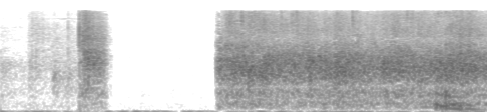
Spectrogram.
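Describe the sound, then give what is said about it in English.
Audience applause at a technology conference talk breaks out after a brief lull and carries on as a dense, steady clatter of clapping to the end. “Give a warm applause to Tim.”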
